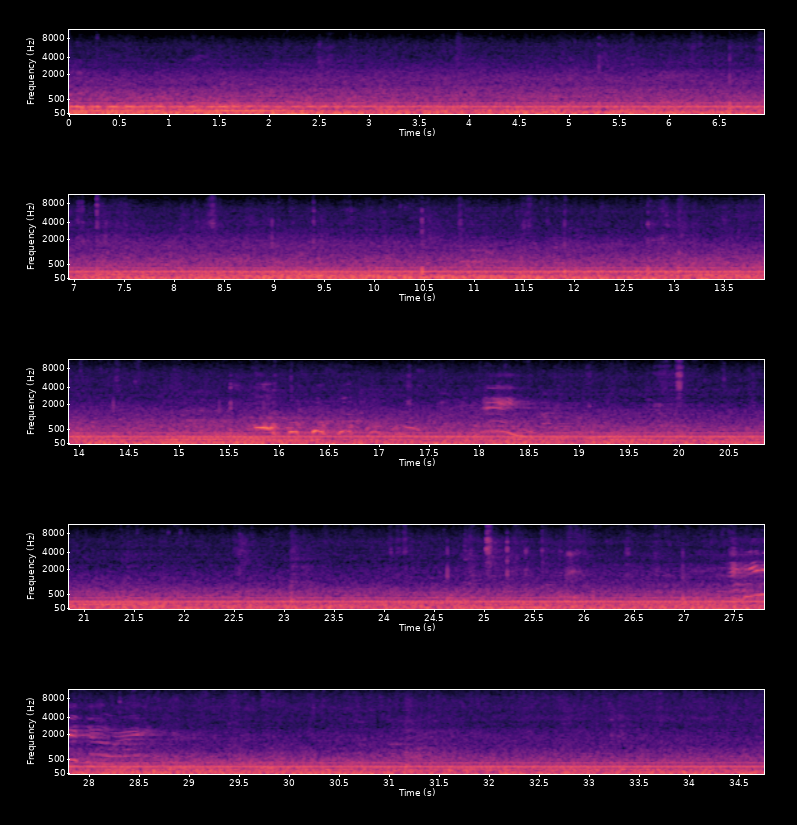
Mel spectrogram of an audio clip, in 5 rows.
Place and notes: Recording near two tennis courts in Cobb County Rhyne Park. Games were being played quietly in both courts. A low hum emanates from the green electrical box behind the microphones. Other various sounds can be heard from around the area.
[Tascam DR-100mkiii & Primo EM-272 omni mics]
